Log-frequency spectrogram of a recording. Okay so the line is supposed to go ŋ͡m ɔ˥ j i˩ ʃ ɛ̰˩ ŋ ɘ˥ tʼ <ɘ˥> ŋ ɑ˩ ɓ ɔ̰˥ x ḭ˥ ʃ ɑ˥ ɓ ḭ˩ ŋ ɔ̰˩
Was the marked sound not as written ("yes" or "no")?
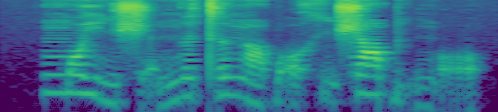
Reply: no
